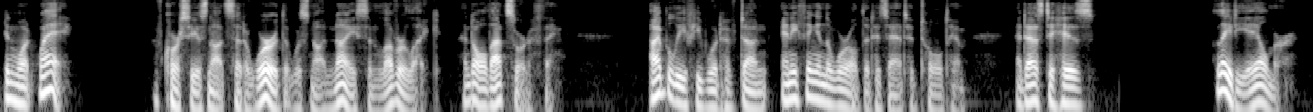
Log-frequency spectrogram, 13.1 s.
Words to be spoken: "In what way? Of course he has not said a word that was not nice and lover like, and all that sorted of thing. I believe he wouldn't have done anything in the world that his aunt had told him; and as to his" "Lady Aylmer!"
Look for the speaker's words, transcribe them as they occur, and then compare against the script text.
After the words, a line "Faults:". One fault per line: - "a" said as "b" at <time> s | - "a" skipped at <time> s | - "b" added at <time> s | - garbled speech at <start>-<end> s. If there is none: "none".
"In what way? Of course he has not said a word that was not nice and lover like, and all that sort of thing. I believe he would have done anything in the world that his aunt had told him; and as to his" "Lady Aylmer!"
Faults:
- "sorted" said as "sort" at 5.1 s
- "wouldn't" said as "would" at 7.0 s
